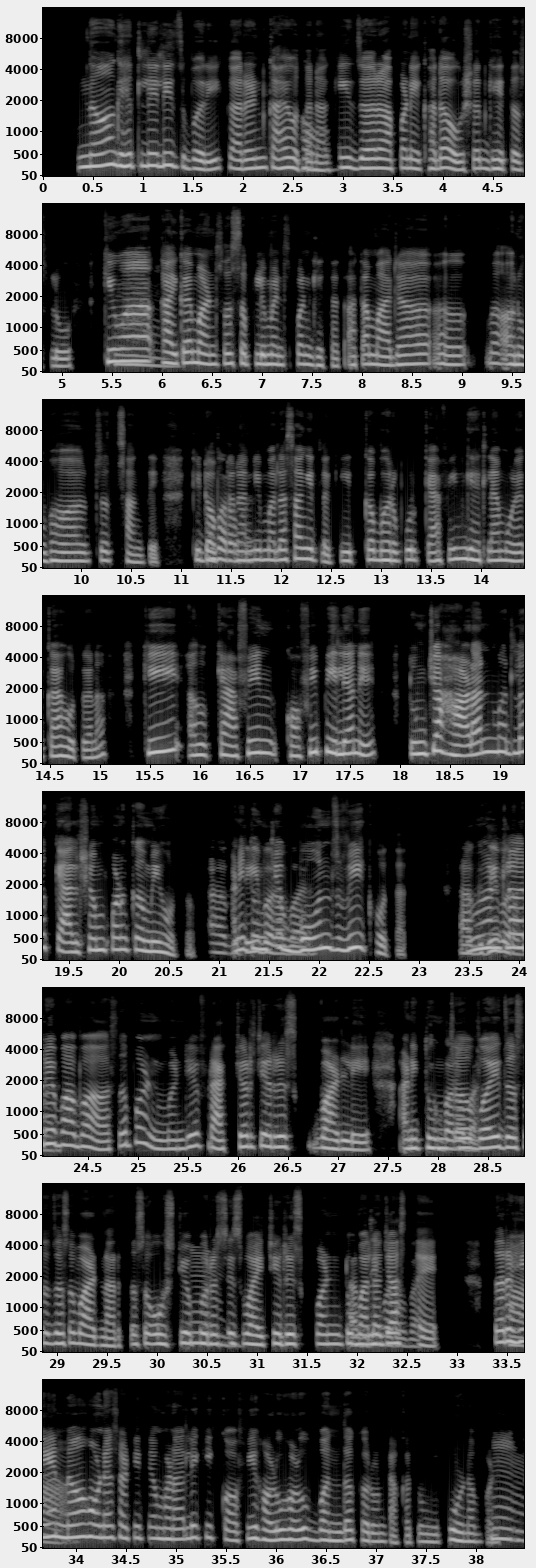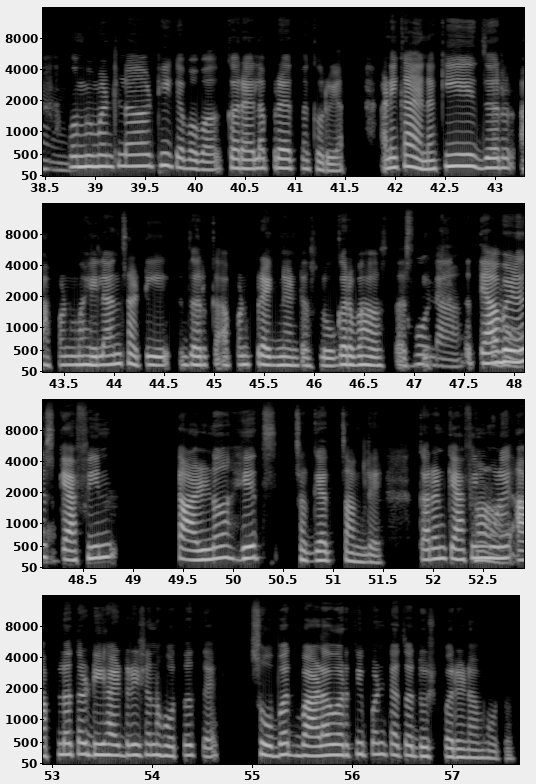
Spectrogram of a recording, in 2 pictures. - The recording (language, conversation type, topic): Marathi, podcast, कॅफिनबद्दल तुमचे काही नियम आहेत का?
- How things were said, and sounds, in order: in English: "सप्लिमेंट्सपण"; other background noise; tapping; in English: "कॅल्शियम"; in English: "बोन्स वीक"; in English: "फ्रॅक्चरचे रिस्क"; in English: "ऑस्टिओपोरोसिस"; in English: "रिस्क"; in English: "प्रेग्नंट"; in English: "डिहायड्रेशन"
